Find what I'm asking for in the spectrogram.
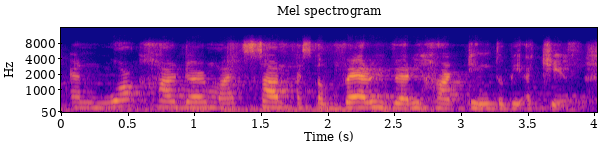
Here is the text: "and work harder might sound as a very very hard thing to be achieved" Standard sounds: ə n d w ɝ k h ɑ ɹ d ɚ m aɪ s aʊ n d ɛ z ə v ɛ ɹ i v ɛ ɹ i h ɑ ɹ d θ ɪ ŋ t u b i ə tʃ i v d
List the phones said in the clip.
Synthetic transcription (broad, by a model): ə n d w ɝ k h ɑ ɹ d ɚ m aɪ s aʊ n ɛ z ə v ɛ ɹ i v ɛ ɹ i h ɑ ɹ d t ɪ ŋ t u b i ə tʃ i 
